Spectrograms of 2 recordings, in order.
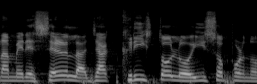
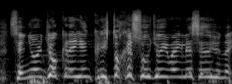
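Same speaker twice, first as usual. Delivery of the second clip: much higher, hurried, over-eager self-justifying; eager pleading believer; 9 semitones higher, faster than usual. Retold or imitated. Believer before God's throne, anxiously reciting his merits. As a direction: nervously list your good deeds to God. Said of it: "Y yo".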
